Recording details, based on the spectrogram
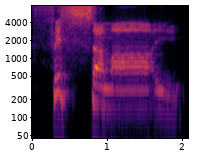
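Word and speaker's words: في السماء: Then you read together, you do not pronounce the alif, so it will be fis-sama'i.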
